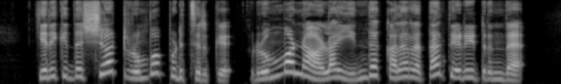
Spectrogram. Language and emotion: Tamil, happy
